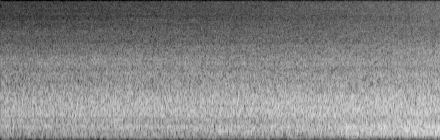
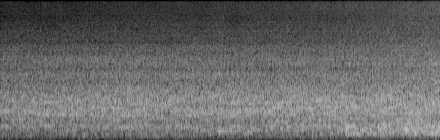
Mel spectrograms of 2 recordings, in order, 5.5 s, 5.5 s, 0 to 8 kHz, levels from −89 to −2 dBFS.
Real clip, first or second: first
